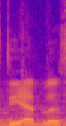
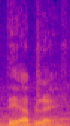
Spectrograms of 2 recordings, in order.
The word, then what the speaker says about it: Diables: But if you actually do pronounce it correctly, it's uh Diabé and you don't pronounce the um E S on the end as you know because you're the French expert.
